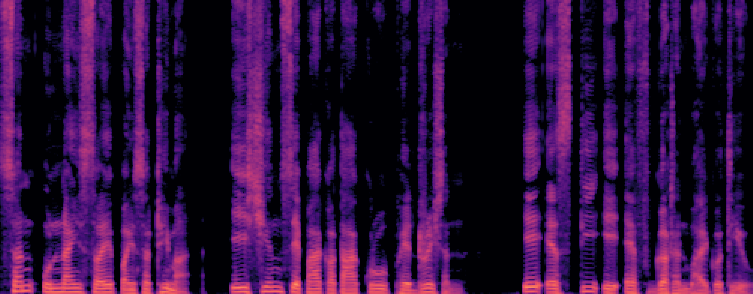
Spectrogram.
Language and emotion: Nepali, neutral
